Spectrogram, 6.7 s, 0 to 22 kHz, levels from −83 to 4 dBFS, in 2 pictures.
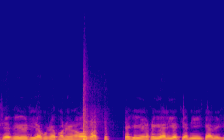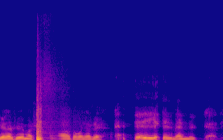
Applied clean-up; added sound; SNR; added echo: neural mask model RNNoise.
